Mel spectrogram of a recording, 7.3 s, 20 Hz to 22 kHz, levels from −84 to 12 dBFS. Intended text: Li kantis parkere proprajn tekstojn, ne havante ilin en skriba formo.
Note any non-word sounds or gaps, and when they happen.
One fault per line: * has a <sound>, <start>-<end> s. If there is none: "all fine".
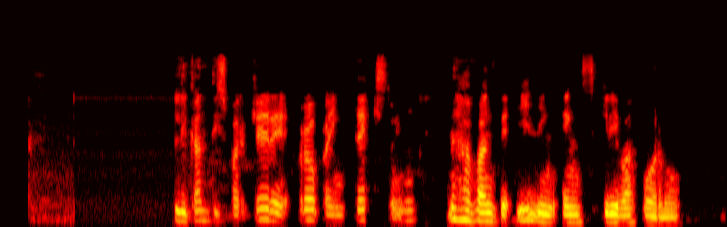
all fine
